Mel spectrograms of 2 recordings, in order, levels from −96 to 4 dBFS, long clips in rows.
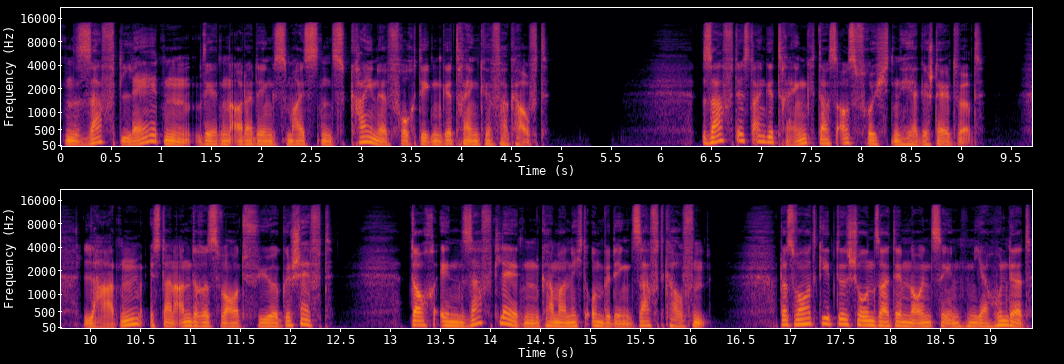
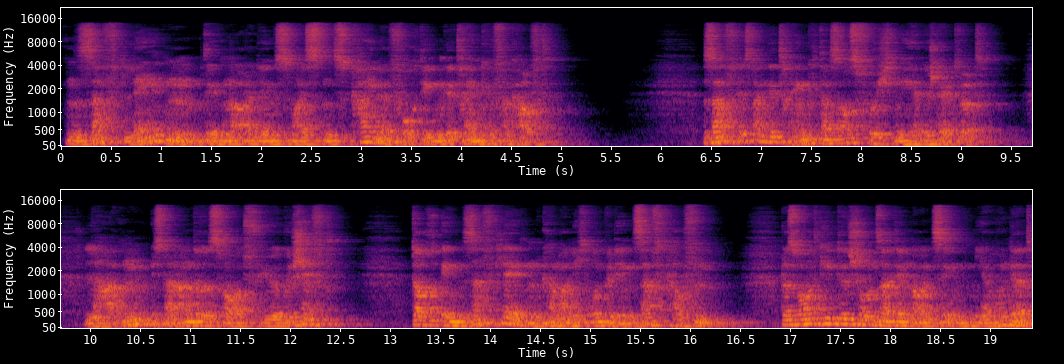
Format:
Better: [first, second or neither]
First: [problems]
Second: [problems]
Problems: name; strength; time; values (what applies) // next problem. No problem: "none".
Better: first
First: none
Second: off-mic speech; far // room echo; noticeable; dies away in 0.7 s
